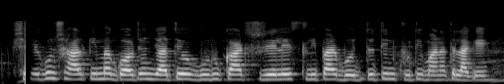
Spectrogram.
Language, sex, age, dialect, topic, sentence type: Bengali, female, 31-35, Northern/Varendri, agriculture, statement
